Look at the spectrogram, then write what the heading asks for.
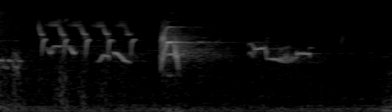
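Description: An American robin sings alone in a few quick phrases of bright, warbling chirps that come in short bursts with brief pauses between them, faint and clear.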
